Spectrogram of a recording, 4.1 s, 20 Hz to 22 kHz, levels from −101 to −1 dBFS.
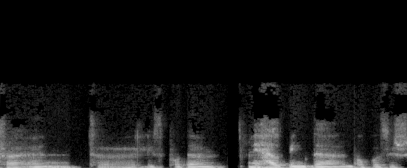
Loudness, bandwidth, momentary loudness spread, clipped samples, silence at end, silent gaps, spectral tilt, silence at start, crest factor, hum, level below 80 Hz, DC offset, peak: -29 LUFS; 6.8 kHz; 14 LU; under 0.1%; 0 s; 2.28-2.36 s; -7.5 dB/octave; 0 s; 18 dB; none; -64 dBFS; under 0.1%; -10 dBFS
